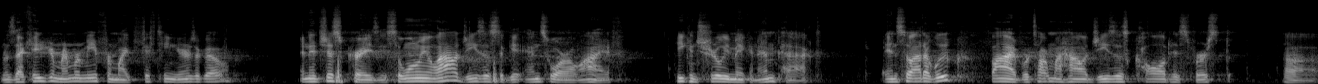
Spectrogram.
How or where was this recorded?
large echoing room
